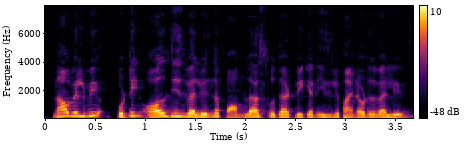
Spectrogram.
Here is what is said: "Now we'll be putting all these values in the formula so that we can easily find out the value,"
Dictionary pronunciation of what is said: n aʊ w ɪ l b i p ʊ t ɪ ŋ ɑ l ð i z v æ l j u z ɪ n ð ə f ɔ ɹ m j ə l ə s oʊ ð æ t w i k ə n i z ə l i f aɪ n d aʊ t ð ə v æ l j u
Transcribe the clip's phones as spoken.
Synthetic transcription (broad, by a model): n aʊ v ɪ l b i p ʊ t ɪ ŋ ɑ l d i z v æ l j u ɪ n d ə f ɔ ɹ m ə l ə s oʊ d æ t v i k ə n i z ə l i f aɪ n d aʊ t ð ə v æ l j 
